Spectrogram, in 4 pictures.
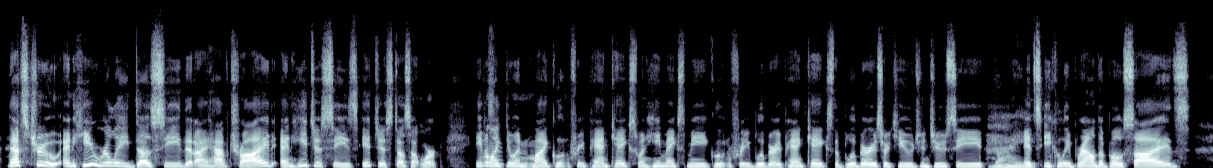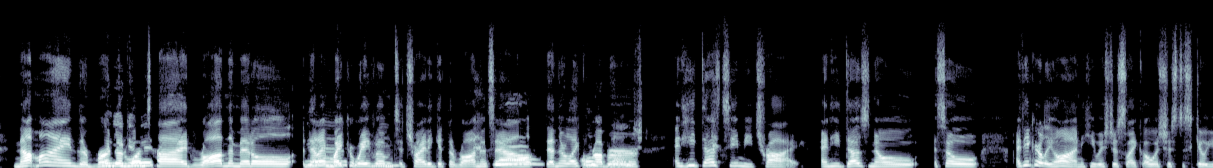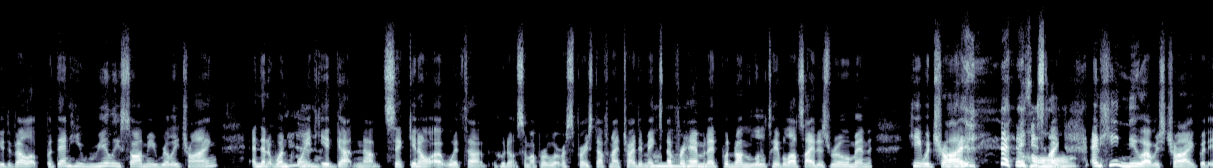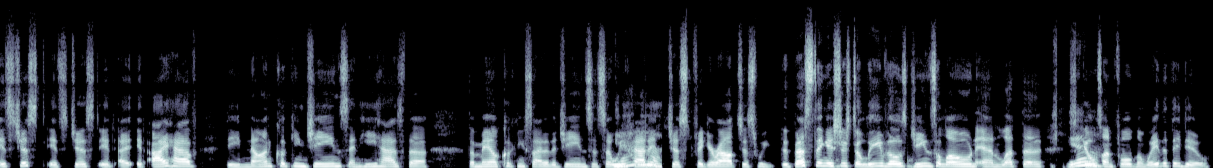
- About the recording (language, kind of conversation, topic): English, unstructured, Which meal instantly feels like home to you, and what memories, people, or places make it special?
- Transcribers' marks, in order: chuckle; laughing while speaking: "Aw!"; laughing while speaking: "try"; laugh; other background noise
